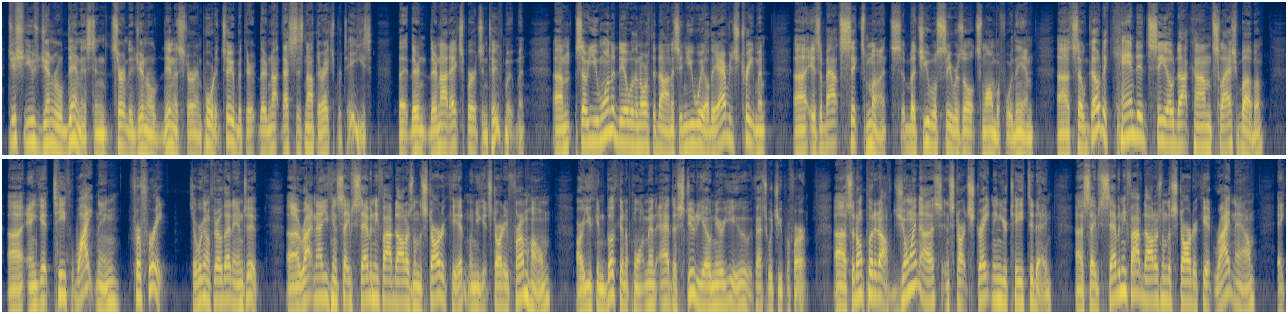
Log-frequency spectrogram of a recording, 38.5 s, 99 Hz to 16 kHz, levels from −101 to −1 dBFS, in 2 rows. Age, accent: 50-69, American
